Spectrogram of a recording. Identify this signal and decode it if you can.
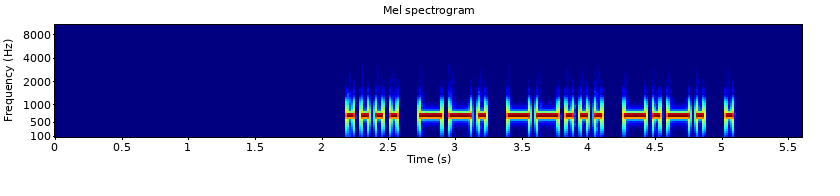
Morse code, heard as a keyed tone, about 22 wpm, 700 Hz. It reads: HG7CE
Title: DXCC-100 Call Signs - 5 Characters - Repeated 3x - 22wpm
